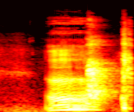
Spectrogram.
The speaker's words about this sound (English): All right, Pepper's in. There you go. All right, we got Pepper. She was barking because our other dog was at the door.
